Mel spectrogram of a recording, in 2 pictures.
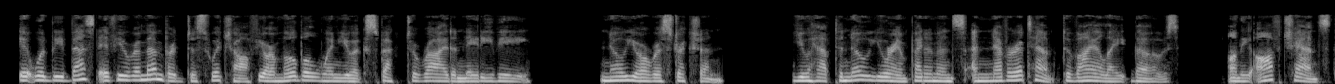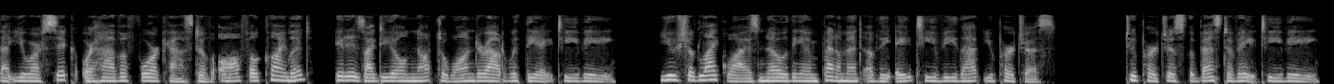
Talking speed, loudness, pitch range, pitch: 175 wpm, -20 LUFS, 145-175 Hz, 160 Hz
